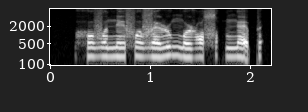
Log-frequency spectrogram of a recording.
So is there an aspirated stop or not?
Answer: no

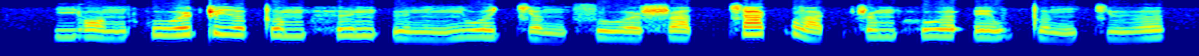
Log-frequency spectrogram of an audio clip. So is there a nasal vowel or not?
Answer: no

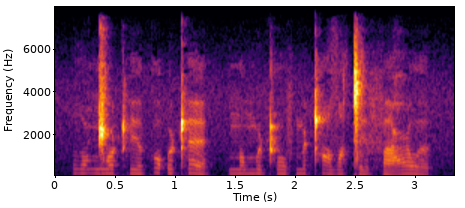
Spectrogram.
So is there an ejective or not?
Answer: no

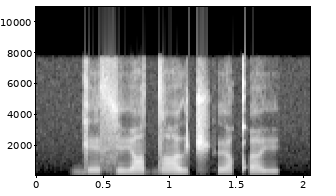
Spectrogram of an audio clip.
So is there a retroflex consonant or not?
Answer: no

